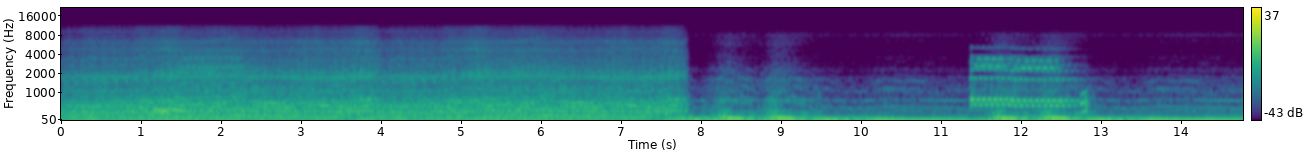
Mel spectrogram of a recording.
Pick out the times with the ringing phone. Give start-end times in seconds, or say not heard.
1.1-2.1, 11.3-12.8.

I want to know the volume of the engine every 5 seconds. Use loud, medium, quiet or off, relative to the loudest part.
loud, loud, medium.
